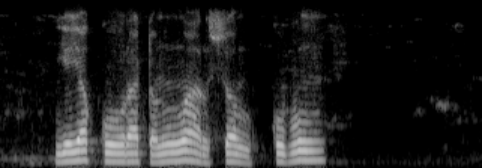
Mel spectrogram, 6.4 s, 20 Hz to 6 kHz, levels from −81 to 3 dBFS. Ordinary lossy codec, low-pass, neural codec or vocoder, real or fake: Opus, 16 kbps; 5.4 kHz; none; real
